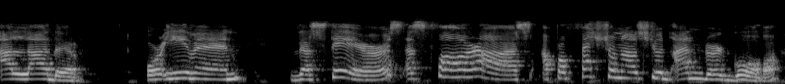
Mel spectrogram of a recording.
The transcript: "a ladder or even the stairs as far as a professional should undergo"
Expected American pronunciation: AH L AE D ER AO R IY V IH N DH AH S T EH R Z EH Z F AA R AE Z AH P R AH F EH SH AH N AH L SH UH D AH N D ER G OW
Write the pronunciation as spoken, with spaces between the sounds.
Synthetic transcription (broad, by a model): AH L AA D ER AO R IY V IH N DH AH S T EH R S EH S F AA R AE S AH P R AH F EH SH AH N AH L SH UH D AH N D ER G OW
